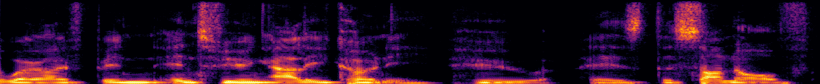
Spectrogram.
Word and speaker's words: Kony: his name is not Coney, it's Con. It should be pronounced like cognac," he said, but without the a.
